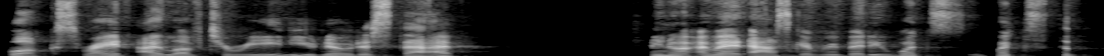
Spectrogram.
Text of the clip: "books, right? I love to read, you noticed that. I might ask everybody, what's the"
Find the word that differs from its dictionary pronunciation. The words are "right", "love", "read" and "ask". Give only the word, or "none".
none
